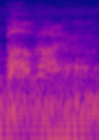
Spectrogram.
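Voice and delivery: whispered dismay; mock-dread whisper, very soft; dreading aside. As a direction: let it out under the breath. Acts out dread to himself.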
